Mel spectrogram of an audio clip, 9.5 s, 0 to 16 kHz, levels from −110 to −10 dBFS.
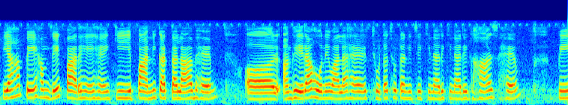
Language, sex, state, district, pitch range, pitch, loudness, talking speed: Hindi, female, Chhattisgarh, Kabirdham, 230-255 Hz, 240 Hz, -29 LUFS, 165 wpm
